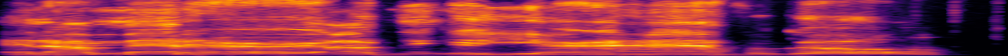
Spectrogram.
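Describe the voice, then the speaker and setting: A man's voice: high voice, flat delivery, a little fast, sharp tone, clean tone, rough recording. A man hosting an open mic, introducing the next poet in a rambling way with many fillers. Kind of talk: casual introduction.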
